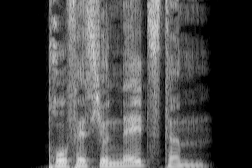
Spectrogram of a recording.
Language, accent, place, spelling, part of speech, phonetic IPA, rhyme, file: German, Germany, Berlin, professionellstem, adjective, [pʁofɛsi̯oˈnɛlstəm], -ɛlstəm, De-professionellstem.ogg
- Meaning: strong dative masculine/neuter singular superlative degree of professionell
